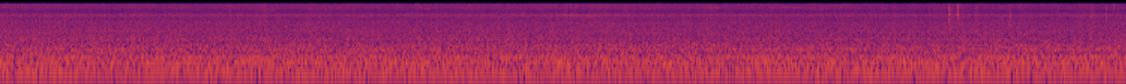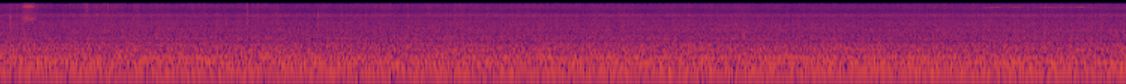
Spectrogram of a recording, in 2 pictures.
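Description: Vögele asphalt paver's diesel engine running steadily at close range: a constant low engine drone with a steady hum in it and no change in speed.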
